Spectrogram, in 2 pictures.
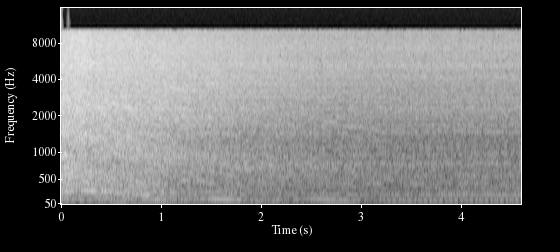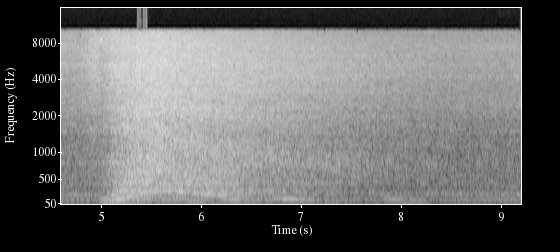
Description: An engine is revved while a vehicle idles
